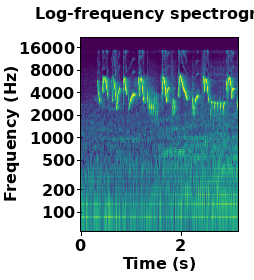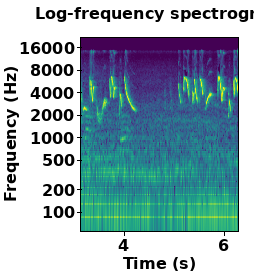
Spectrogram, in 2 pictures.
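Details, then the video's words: Long rolling song of a Mozambique canary, meant for training other birds: lively series of high, clipped whistles and slurred chirps, a trilled buzzy stretch, a pause near five seconds, then another quick burst. "SANGER GACOR ISTIMEWA"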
